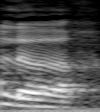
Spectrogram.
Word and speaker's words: leurs: Leurs itu tambah S, tapi dibacanya leh ya, tetap S-nya tidak dibaca ya.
